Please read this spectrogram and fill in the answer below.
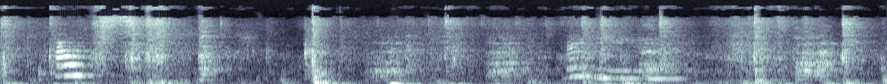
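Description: A puppy whining in short high cries, one about half a second in and a falling one about three seconds in, with dull thumps on the floor between them, the loudest about two seconds in.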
